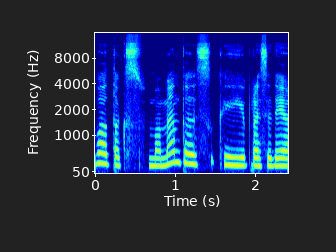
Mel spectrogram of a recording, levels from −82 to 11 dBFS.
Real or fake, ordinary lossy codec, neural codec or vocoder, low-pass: real; Opus, 24 kbps; none; 14.4 kHz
